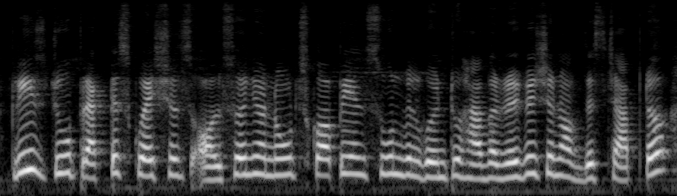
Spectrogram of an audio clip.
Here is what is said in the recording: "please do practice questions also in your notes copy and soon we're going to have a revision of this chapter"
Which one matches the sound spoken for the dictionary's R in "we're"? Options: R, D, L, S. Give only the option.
L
